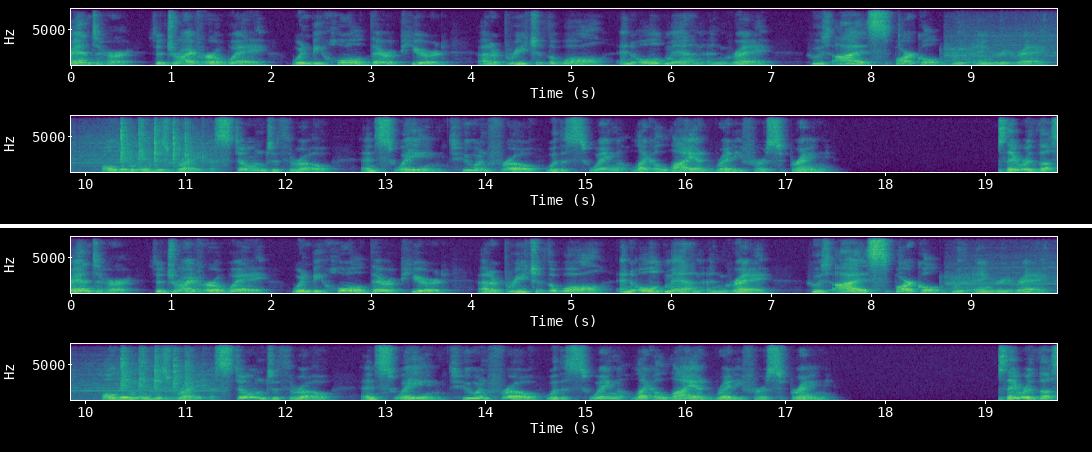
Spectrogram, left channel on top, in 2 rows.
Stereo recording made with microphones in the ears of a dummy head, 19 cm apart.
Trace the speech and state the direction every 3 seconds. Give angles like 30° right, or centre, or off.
20° left, 10° right, 20° right, 10° left, 20° left, 20° left, 20° left.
